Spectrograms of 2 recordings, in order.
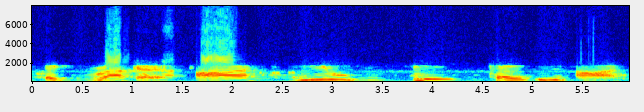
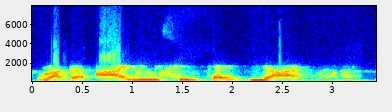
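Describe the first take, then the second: First: The name and letters come slowly. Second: The name and letters come at normal speed.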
